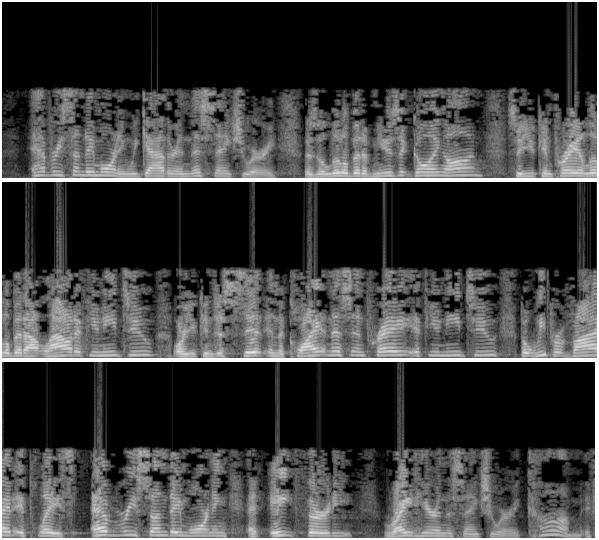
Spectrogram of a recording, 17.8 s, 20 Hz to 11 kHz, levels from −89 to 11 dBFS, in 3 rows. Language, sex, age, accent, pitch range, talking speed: English, male, 40-59, American, 185-235 Hz, 200 wpm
